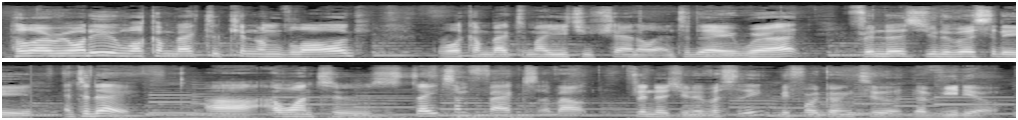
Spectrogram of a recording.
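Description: A man's voice: on the high side, fairly quick, over music. Upbeat young man hosting a campus vlog. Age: young adult. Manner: upbeat, repeats the answers back. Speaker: vlog host interviewing students. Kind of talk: casual street interview vlog. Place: outdoors on a university campus and in a library. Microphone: handheld mic.

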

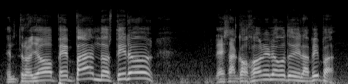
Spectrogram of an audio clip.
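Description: A man's voice: high-pitched, fast, slight background noise. A young man with a Spanish accent from Spain, streaming a crime roleplay game and chatting to his viewers in a loose, swearing way. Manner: animated, swearing, jumps between in-game talk and asides to viewers. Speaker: streamer roleplaying a bank robber. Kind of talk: casual gaming roleplay chat.

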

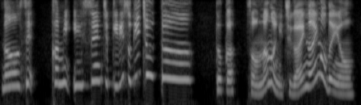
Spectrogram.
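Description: Radio drama younger sister, played by a woman: high, animated, teasing, quirky mock-pompous turns of phrase. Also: fast, no room sound, full character voice. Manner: quirky, pompous sentence endings. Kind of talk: Japanese radio drama acting.

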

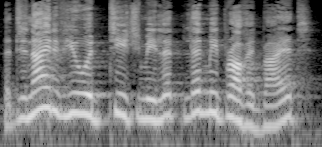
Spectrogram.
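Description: An actor playing an anxious, humbled old miser who speaks hesitantly in a radio play. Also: male voice, high-pitched, expressive, moderate pace, fairly bright tone, exaggerated voice. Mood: humble. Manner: hesitant, stammering.

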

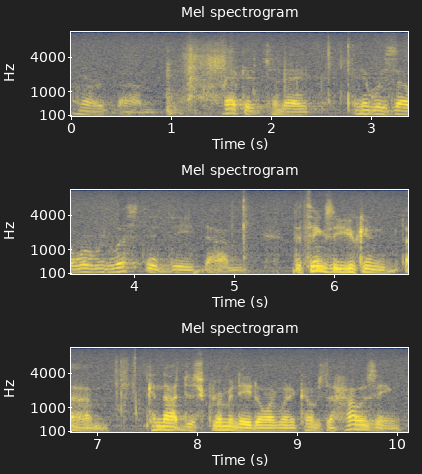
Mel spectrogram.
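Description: A man speaking informally as a council member at a meeting, with a hesitant, halting delivery. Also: medium pitch, creaky. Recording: hissy meeting-room audio.

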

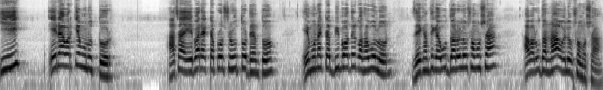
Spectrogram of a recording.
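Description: Man playing exasperated cartoon interviewer, high male voice, Bangladeshi accent, bossy questioning, colloquial comic delivery. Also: moderate pace, pauses often, clear, resonant tone, lightly acted. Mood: bewildered.

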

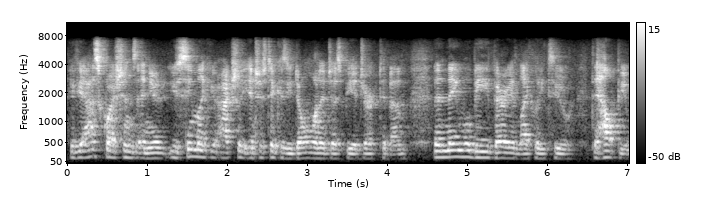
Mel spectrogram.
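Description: A man's voice: mid-range voice, darkish tone, echoey room. A young man in his twenties chats advice to camera, full of restarts and filler words. His mid-range voice bounces around a small bare room. The camera audio is dull and lo-fi. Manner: rambling, frequent fillers and restarts, laughs between points. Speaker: travel blogger. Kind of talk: casual advice vlog. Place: small bedroom with bare wall. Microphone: camera on a makeshift tripod.

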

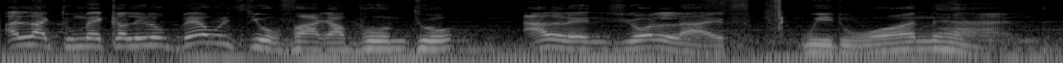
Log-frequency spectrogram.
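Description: A man acts a suave gambler assassin from an anime parody dub. His taunts come slowly in a lively, fairly high voice. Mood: smug, threatening. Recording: music playing behind.

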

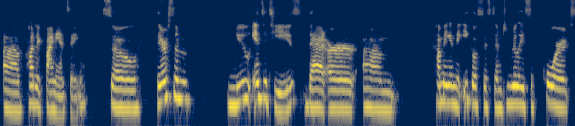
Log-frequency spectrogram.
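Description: A woman startup founder presenting a seminar talk over slides, measured and full of fillers and restarts. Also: mid-range voice, poor audio.

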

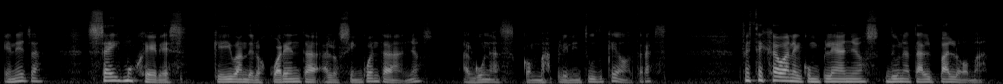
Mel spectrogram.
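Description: A man in his forties with an Argentine Spanish accent, hosting and reading a story aloud in an intimate, theatrical way with slow, dramatic pauses. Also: mid-range voice, expressive. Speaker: host and narrator. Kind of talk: late-night story reading. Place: small dim studio set.

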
